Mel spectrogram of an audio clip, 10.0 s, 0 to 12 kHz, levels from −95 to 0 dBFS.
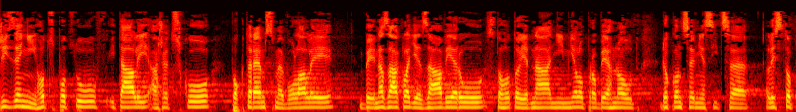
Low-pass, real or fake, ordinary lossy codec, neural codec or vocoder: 10.8 kHz; real; MP3, 32 kbps; none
